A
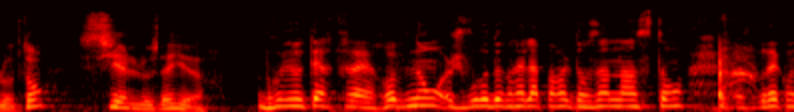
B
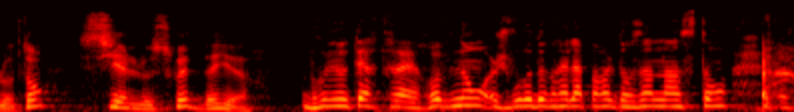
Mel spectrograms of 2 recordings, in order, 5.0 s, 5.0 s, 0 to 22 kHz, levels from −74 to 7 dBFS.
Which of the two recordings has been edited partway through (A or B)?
A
